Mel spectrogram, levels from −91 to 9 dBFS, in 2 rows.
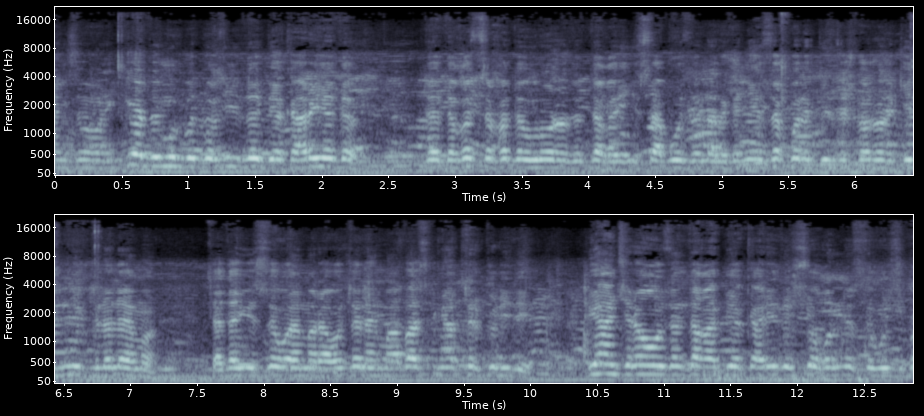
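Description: Nothing in the audio stood out as a technical problem on listening.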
